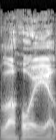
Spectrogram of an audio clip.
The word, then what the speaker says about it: La Jolla: And then Dave Sims texts me and say, "Hey, it's pronounced La Jolla, like the Georgetown Hoyas."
